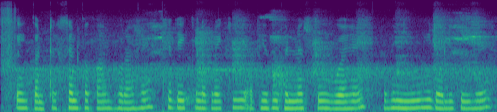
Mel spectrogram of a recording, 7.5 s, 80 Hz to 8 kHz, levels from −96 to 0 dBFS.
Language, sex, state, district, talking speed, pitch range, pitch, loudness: Hindi, female, Uttar Pradesh, Muzaffarnagar, 200 wpm, 185-195 Hz, 190 Hz, -26 LUFS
